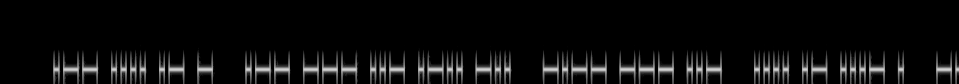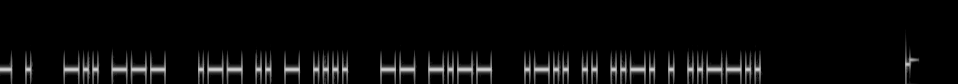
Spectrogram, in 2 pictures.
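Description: Rapid Morse code at 25 words per minute, sending practice sentences built from the top 300 words as a single steady mid-pitched tone, keyed in quick dots and dashes with short pauses between groups for about seventeen seconds, then a faint click near the end.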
